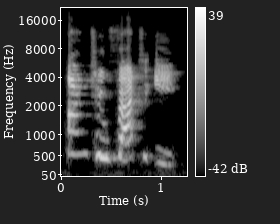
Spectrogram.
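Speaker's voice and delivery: high, loud panicky bargaining; boy bargaining with the vampire; frightened pleading. Acted. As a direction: talk your way out in terror. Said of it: "he wasn't simply begging".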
